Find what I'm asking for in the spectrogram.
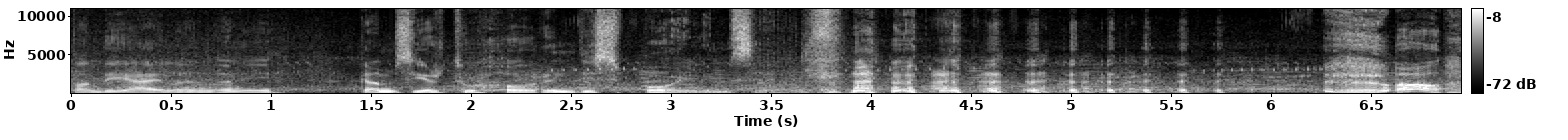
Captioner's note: laughs; laughing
